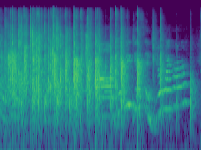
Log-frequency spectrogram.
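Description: A small group of people clapping as a song ends. The applause starts at once, is dense for about three seconds and then thins to a few claps, with children's voices talking and cheering over it from about two seconds in.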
